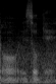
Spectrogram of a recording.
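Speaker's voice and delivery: hushed, very soft, calming and soothing voice. Imitating dad comforting someone who is upset: imitating dad's reassuring tone. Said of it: "But just the way he says it".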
